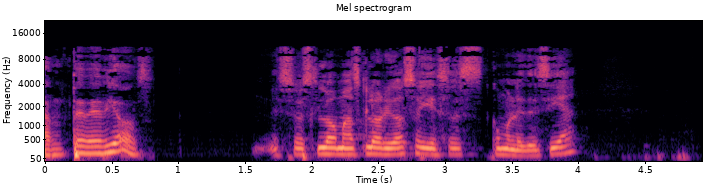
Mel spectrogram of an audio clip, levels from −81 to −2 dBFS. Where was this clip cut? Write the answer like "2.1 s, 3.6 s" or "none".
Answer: none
